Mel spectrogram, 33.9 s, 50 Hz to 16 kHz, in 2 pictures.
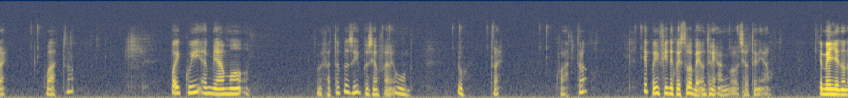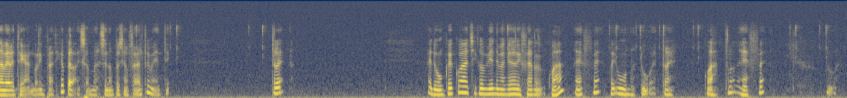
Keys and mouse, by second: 1.8 f, 7.7-12.5 right drag, 11.8 f, 12.5-16.3 right drag, 15.5 f, 16.3-18.9 middle drag, 19.6-23.9 right drag, 23.6 middle click, 27.0-28.8 right drag, 28.1 f, 28.6 middle click, 29.1-32.5 right drag, 31.7 f, 32.5 middle click, 32.7-33.9 right drag.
